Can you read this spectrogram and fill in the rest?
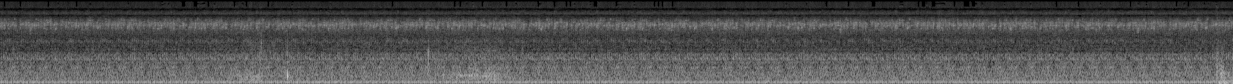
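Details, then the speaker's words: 2006 Ford F350 6.0L Power Stroke diesel at idle after a fuel pump replacement: a thin, constant squeal of unchanging pitch rides over the diesel clatter, an accessory belt slipping at idle. "so it sounds completely different it sounds good except for the SEL of the belt so let's see if it has any difference"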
